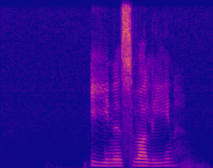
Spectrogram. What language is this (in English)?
Swedish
